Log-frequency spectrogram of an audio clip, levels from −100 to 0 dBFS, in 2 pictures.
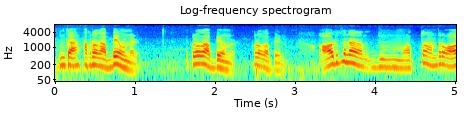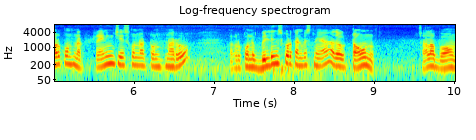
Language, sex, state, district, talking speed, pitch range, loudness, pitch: Telugu, male, Andhra Pradesh, Guntur, 120 wpm, 150-205 Hz, -22 LUFS, 175 Hz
